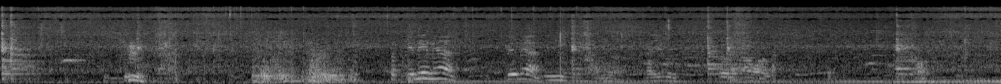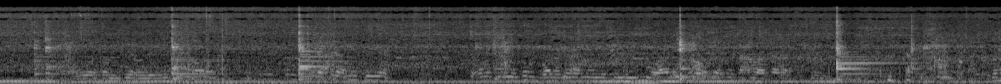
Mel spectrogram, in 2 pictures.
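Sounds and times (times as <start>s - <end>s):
pork sizzling in a wok: 0.0s - 20.0s
metal ladle scraping a wok: 1.4s - 3.8s, 18.4s - 19.9s.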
